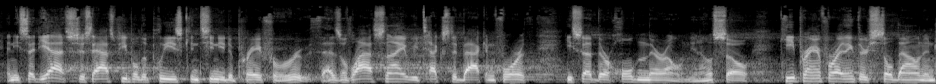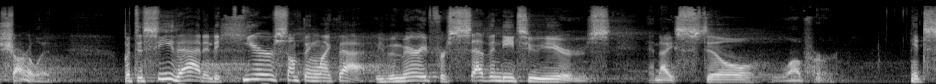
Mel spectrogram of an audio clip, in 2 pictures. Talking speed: 210 wpm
